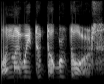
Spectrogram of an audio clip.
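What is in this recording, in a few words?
on my way double doors, balkan; balkan epic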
